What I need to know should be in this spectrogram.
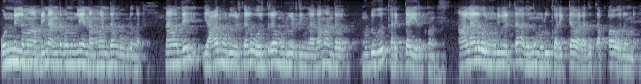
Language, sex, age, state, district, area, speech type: Tamil, female, 30-45, Tamil Nadu, Salem, rural, spontaneous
